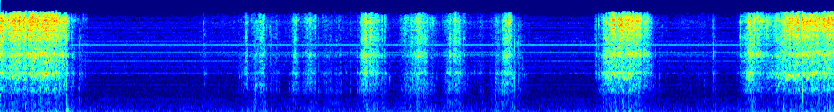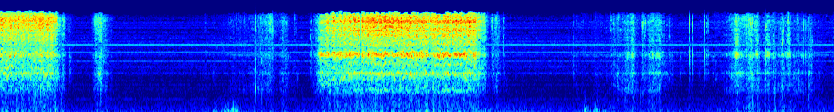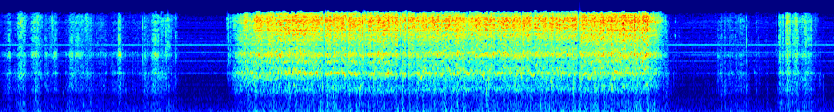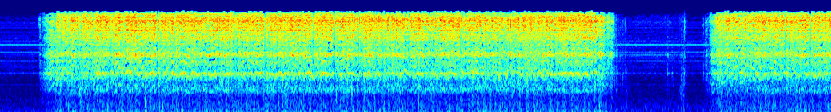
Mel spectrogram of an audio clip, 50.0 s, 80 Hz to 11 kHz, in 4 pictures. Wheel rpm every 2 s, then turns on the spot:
50, 10, 20, 10, 30, 70, 80, 0, 70, 120, 0, 10, 20, 20, 120, 160, 160, 50, 20, 130, 160, 170, 160, 50, 130.
2-10 22-28 34-36 46-48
